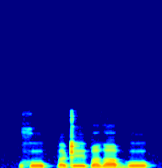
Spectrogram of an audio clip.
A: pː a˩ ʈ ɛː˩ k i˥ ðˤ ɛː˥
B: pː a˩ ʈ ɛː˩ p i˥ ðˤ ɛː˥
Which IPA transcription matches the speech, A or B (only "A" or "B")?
B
